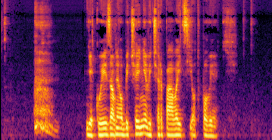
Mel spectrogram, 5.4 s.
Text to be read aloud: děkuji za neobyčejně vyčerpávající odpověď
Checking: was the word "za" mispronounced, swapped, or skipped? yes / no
no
